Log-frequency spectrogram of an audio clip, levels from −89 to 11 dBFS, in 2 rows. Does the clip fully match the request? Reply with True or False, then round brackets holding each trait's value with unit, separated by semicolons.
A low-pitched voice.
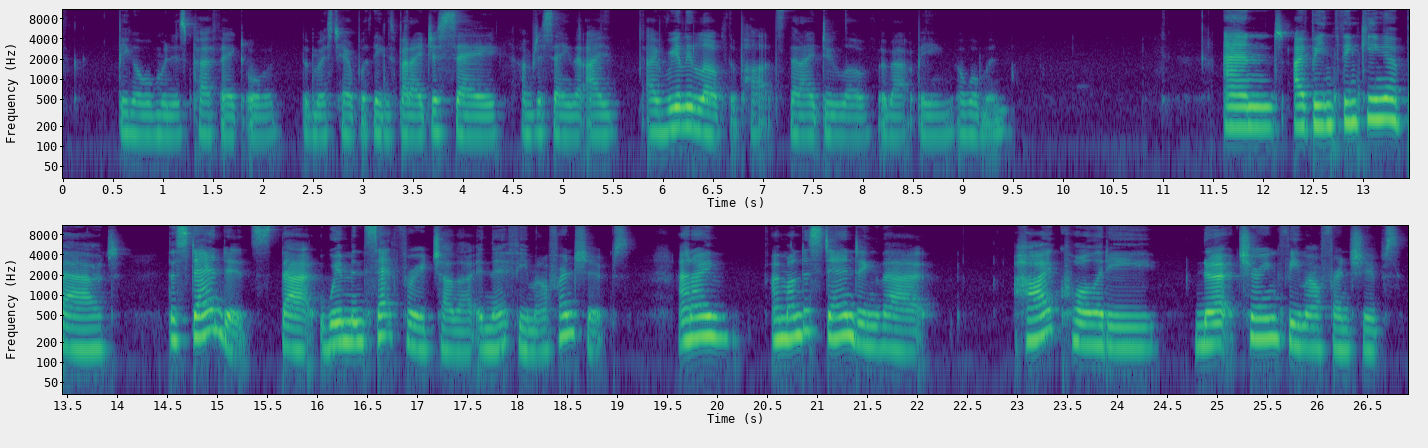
False (165 Hz)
